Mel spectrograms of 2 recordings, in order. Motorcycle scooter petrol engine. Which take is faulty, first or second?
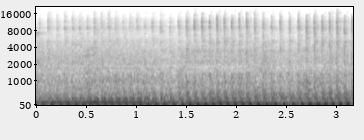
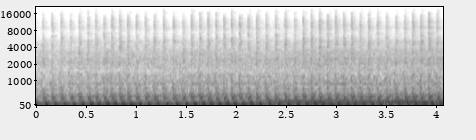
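first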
